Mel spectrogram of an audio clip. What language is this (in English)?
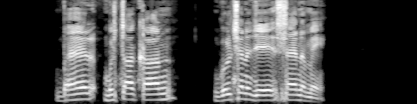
Sindhi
